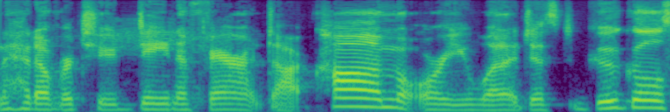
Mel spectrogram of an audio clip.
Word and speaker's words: Pharant: so I'm very fortunate I'm the only data parent in the world so last name is spelled ph8 ra NT and so if we want to head over to Dana ferrant calm or you just Google search my name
